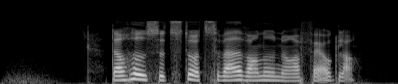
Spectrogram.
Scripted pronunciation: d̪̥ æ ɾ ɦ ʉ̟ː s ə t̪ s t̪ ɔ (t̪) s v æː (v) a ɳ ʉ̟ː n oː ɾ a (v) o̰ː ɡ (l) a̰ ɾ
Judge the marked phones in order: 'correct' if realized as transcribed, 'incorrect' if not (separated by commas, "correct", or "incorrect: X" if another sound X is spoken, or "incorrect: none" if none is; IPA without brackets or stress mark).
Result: correct, correct, incorrect: f, correct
